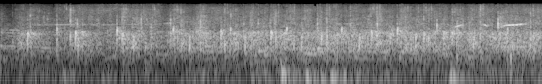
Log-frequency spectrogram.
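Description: A crowd of mothers claps steadily throughout at a Mother's Day celebration, dense applause filling the room without any voices standing out.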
